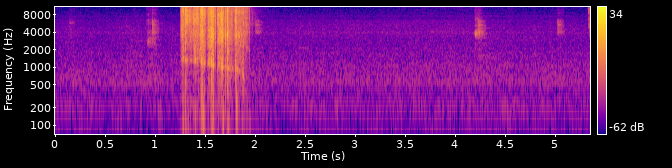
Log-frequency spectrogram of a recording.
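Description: Close-up crunchy chewing of a lettuce wrap: a quick run of crisp crunches lasting under a second, about a second in, with a couple of faint mouth clicks around it.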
